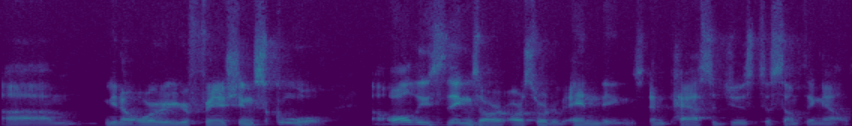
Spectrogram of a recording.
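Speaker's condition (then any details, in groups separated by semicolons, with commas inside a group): No condition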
